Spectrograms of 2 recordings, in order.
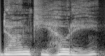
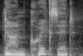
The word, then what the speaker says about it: Don Quixote: So Cervantes, who wrote Don Quixote, or if you are my English teacher from UCLA, Don Quixote, they refuse to pronounce it in the Spanish way because the English at that time didn't.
